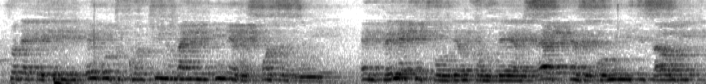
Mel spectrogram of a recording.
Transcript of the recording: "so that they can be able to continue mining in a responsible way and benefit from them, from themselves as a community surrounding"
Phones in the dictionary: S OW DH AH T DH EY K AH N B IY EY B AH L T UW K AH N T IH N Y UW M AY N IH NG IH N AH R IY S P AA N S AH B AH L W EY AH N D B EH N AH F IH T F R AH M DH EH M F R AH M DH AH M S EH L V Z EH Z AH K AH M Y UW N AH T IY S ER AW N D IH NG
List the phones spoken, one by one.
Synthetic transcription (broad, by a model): S OW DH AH T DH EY K AH N B IY EY B AH L T UW K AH N T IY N Y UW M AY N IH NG IH N AH R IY S P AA N S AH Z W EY AH N D B EH N AH F IH T F R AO M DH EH M F R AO M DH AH S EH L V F EH Z AH K AH M Y UW N AH T IY S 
